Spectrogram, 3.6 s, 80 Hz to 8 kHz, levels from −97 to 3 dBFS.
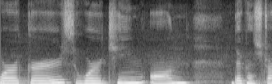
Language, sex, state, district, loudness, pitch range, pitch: English, female, Nagaland, Dimapur, -13 LUFS, 225-245 Hz, 235 Hz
